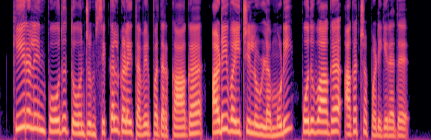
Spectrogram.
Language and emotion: Tamil, neutral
